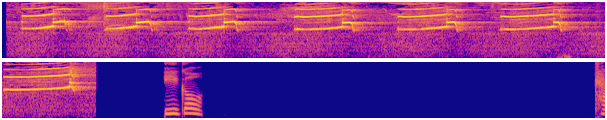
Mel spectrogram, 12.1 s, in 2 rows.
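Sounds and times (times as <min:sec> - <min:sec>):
eagle whistled calls: 0:00.1 - 0:07.0.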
